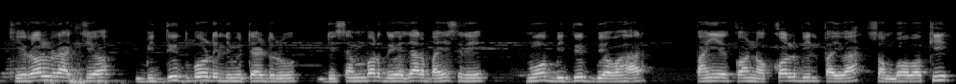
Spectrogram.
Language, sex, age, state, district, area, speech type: Odia, male, 18-30, Odisha, Nuapada, urban, read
